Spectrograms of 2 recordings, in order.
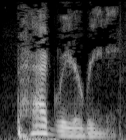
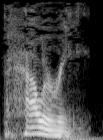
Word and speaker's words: Pagliarini: Pagliarini. All right. Is that better? – Well, you actually don't pronounce the G, but I'm still impressed. – Okay. – Paglarini. – Okay. Paglarini.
